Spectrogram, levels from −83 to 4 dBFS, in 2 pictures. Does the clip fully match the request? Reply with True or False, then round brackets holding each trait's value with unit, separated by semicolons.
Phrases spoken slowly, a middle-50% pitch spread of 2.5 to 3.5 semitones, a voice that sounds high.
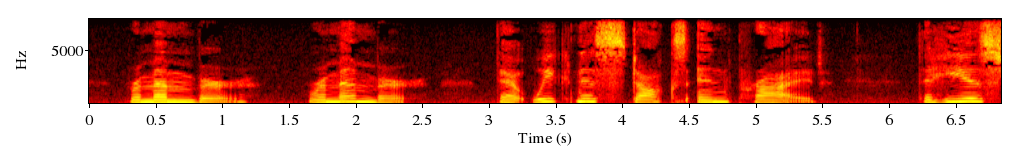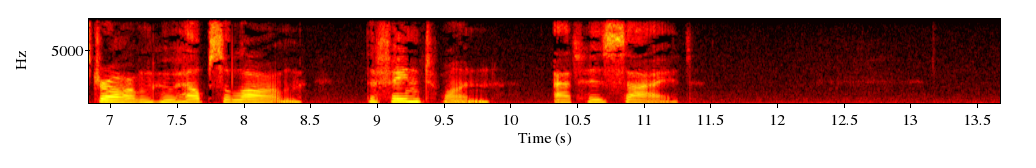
True (75 wpm; 3.0 semitones; 215 Hz)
